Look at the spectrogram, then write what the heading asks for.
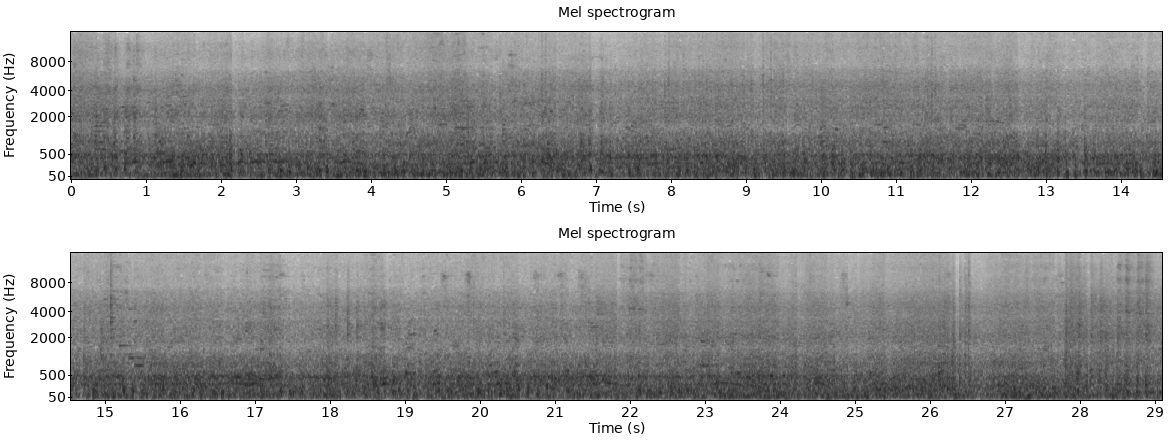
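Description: Local passenger train running at speed, with a loud steady rumble of wheels on the track and clattering over the rails.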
